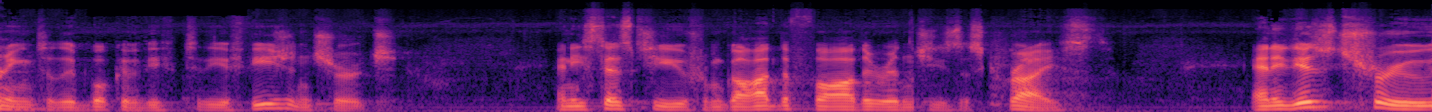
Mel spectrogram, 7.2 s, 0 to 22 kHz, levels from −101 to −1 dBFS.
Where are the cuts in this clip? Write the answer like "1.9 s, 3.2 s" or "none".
0.9 s, 3.2 s, 4.6 s

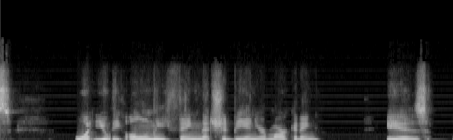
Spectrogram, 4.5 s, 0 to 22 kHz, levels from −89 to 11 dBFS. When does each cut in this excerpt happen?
1.1 s

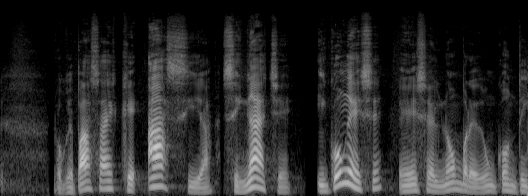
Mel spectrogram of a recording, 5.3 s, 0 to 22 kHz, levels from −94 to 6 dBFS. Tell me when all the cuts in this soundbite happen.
2.2 s, 3.9 s

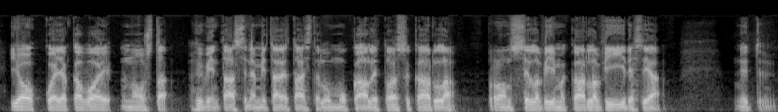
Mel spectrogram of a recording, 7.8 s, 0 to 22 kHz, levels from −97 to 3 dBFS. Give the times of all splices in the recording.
none

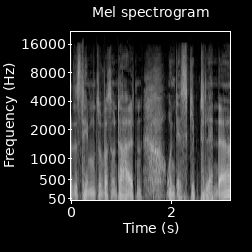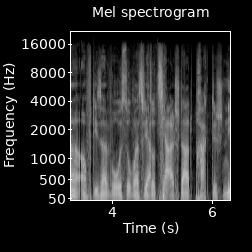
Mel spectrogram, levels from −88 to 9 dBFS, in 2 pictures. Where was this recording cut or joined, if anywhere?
2.1 s, 3.9 s, 4.7 s

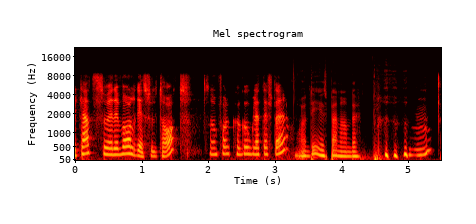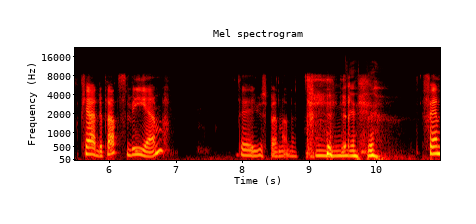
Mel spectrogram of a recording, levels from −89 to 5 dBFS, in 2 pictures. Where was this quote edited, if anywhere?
none

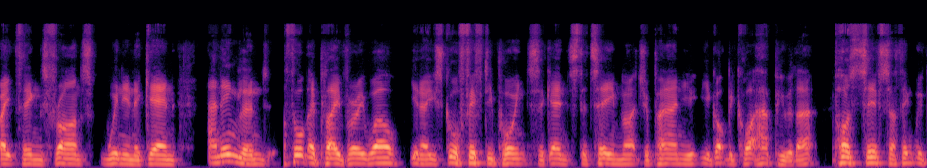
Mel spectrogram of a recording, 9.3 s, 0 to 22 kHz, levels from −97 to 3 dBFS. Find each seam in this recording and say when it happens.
none

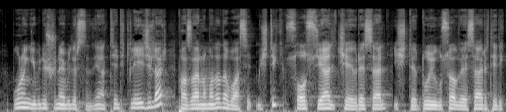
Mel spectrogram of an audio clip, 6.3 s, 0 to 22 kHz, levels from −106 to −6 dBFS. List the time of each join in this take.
none

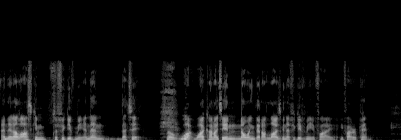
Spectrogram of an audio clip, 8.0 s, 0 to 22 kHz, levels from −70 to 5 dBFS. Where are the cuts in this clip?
4.4 s

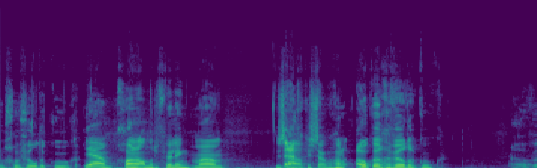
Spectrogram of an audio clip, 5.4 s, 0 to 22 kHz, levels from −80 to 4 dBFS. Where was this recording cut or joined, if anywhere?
none

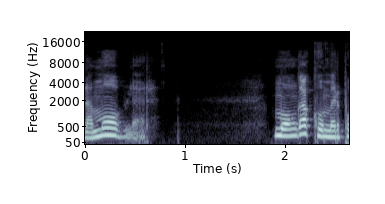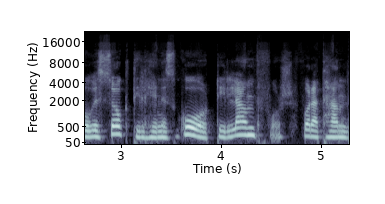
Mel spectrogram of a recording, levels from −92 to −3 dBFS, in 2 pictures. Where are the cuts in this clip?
none

